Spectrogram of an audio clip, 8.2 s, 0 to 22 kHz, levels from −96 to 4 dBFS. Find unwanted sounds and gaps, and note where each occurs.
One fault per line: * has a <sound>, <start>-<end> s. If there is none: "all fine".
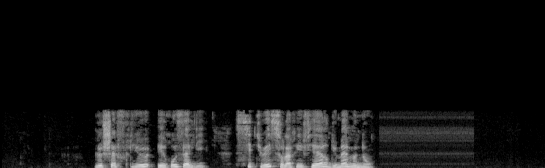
all fine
